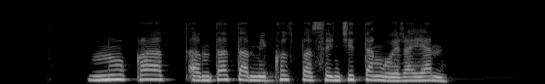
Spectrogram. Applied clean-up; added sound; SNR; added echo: neural separator model SepFormer DNS4.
